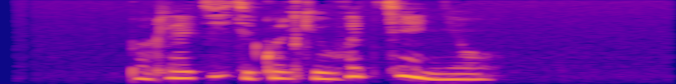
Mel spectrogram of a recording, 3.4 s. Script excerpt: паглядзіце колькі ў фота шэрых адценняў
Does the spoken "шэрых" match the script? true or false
false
